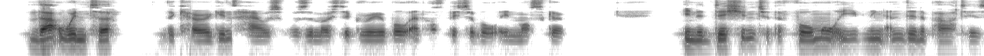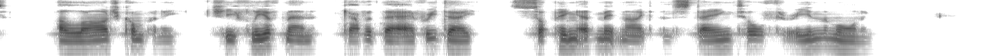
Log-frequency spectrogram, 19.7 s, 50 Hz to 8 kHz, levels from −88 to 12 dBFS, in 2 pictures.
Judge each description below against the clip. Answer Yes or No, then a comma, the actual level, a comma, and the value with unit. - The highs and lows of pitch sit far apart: No, narrow, 2.4 semitones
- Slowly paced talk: Yes, slow, 130 wpm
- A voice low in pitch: Yes, low, 110 Hz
